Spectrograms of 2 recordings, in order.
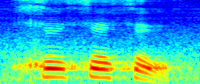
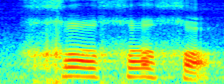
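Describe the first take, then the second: First: The vowel is a rounded o. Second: The vowel is an open unrounded a. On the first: The speaker calls it wrong. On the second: The speaker calls it right.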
